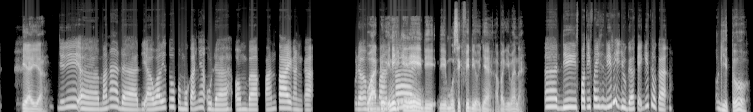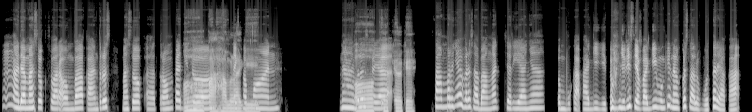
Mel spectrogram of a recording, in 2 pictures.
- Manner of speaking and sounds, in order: in English: "summer-nya"; laughing while speaking: "gitu"
- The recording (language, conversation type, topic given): Indonesian, podcast, Apa lagu yang selalu bikin kamu semangat, dan kenapa?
